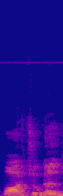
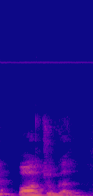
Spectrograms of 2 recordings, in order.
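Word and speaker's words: Portugal: ये पिक्स क्या है, ये पुर्तगाल, इसको इंग्लिश में पोर्चुगल बोलते हैं ना, पुर्तगाल को इंग्लिश में जो प्रोनाउंसिएशन होता है ब्रिटिश इंग्लिश अमेरिकन में पोर्चुगल।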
